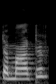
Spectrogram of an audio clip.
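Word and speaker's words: tomato: बहुत सारे लोग टमाटर को इंग्लिश में टोमेटो कहते हैं। बट the correct pronunciation is टोमेटो। टोमेटो। टमाटर की सही प्रोनाउंसिएशन है टोमेटो।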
